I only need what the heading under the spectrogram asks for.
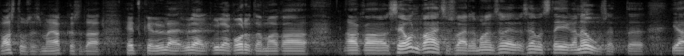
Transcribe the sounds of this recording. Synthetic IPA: vɑst̪usesmɑejɑkːɑsed̪ɑ | he̞t̪ke̞lyleyleyleko̞rd̪ɑmɑɑɡ̥ɑ | ɑɡ̥ɑse̞ːo̞nkɑɦe̞t̪susvæːrnemɑole̞nselːeselːemɤt̪ːˑet̪ejːeɡ̥ɑnɤwse̞t̪ˑːjɑ

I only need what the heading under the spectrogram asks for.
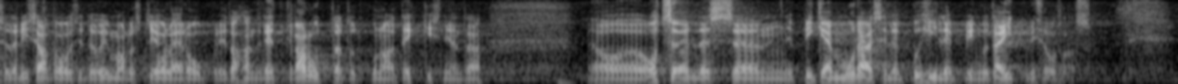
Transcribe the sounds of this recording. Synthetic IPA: se̥ɑlisɑt̪o̞ːsid̪ɑvɤjmɑlust̪e̞jo̞lewɾo̞ːpːˑɑlit̪ɑsɑnd̪ilhe̞t̪̚ke̞lɑɾut̪ːˑɑt̪ːˑud̪̥kunɑt̪e̞kːˑisniøld̪̥ɑ | o̞t̪seøːld̪̥espiɡe̞mːuɾese̞lːepɤɦile̞pːiŋɡ̥ut̪æjt̪ˑmise̞o̞sɑ̰s

